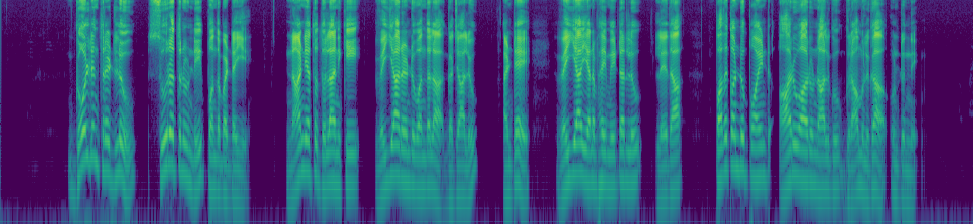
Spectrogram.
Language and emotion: Telugu, neutral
